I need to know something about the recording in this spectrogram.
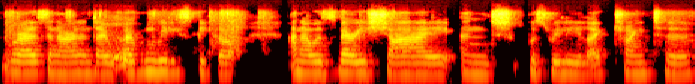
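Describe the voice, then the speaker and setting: A woman's voice: mid-range voice, monotone, moderate pace. A woman in her twenties from Romania, telling her personal story earnestly on a video call panel, with many fillers and restarts. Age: 20s. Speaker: panel speaker. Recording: clear noise behind, baby at home.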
